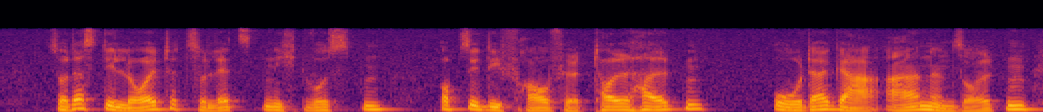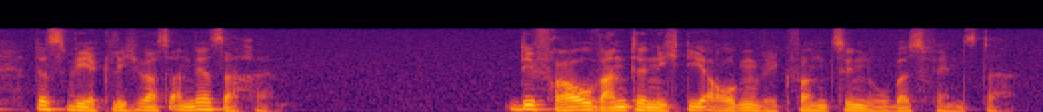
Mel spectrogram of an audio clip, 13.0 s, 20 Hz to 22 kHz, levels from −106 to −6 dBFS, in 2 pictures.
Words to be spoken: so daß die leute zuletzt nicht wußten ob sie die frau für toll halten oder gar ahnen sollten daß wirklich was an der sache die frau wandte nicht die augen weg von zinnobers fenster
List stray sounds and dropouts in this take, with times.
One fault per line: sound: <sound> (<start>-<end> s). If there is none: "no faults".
no faults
